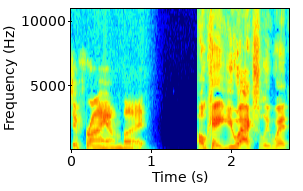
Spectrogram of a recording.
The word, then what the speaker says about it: Ephraim: Well, biblically, it would be pronounced Ephraim, but.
